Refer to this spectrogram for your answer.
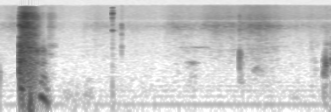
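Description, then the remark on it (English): A single stifled sneeze, held back while taking a drinking shot after a toast, bursts out short and sharp, followed by near silence with a few faint clicks and rustles. “Girl, I was afraid I was going to sneeze and I took that shot.”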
